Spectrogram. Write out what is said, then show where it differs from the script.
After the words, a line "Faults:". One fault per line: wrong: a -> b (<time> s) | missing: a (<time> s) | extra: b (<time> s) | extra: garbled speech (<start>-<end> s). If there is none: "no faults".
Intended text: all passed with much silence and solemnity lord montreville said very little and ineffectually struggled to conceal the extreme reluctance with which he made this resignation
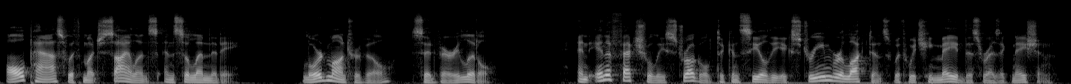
all pass with much silence and solemnity lord montreville said very little and ineffectually struggled to conceal the extreme reluctance with which he made this resignation
Faults:
wrong: passed -> pass (0.2 s)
